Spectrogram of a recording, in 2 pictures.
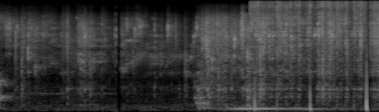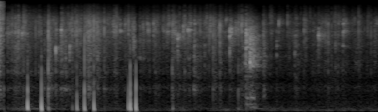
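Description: Peeled boiled eggs dropped into hot mustard oil set off a rising sputter and crackle, with sharp popping spits scattered through a continuous frying hiss that eases off toward the end.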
